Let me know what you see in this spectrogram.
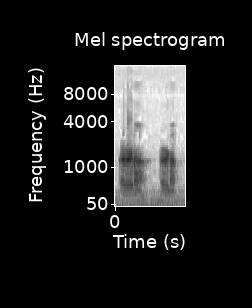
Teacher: The flap is a sound that is made by a quick noisy movement. So when we produce this rada sound, it is very quick and noisy. So the name is flap. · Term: retroflex flap sound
